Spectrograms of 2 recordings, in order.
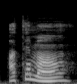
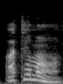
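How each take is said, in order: First: Bright answering call. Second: Cheerful call over the shoulder. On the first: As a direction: call back to him loudly. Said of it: "she cried". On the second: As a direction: call back loudly across street. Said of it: "calling back". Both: A narrator's reading.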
